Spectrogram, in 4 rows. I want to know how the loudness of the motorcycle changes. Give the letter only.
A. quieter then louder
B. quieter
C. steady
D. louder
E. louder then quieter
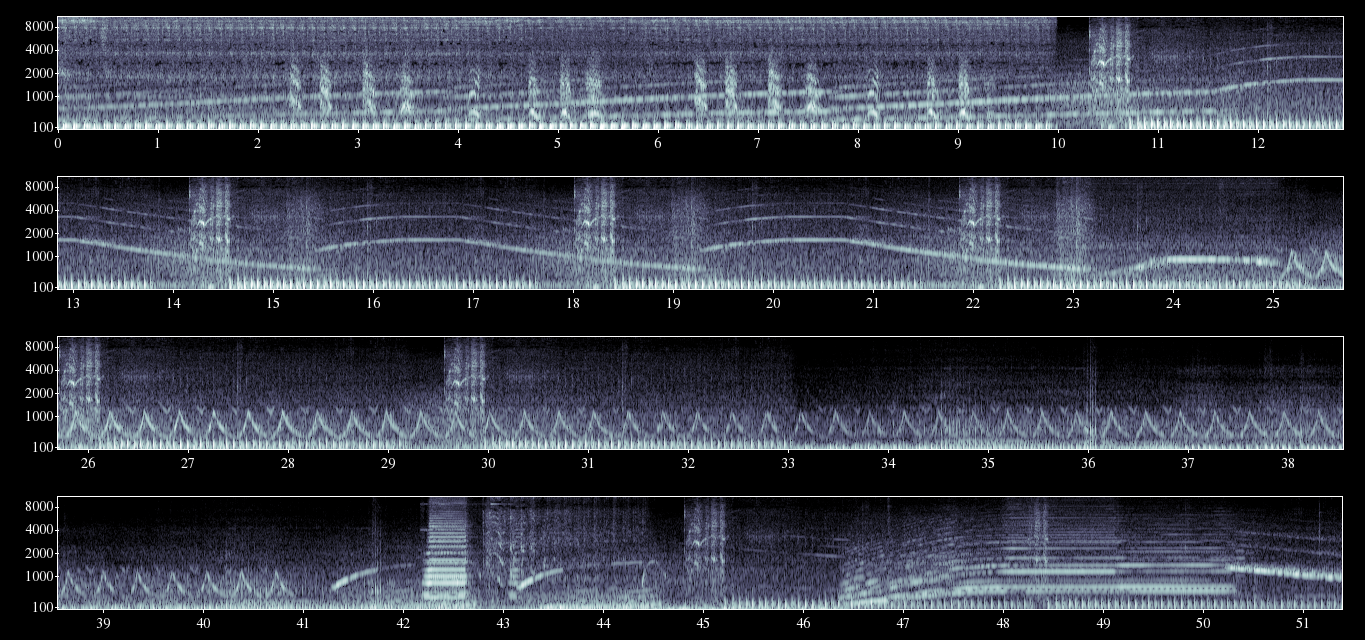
B.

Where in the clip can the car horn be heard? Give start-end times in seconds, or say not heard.
42.1-43.2.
